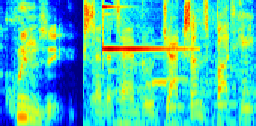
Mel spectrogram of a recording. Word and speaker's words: Quincy: John Quincy Adams. It's pronounced Quincy.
